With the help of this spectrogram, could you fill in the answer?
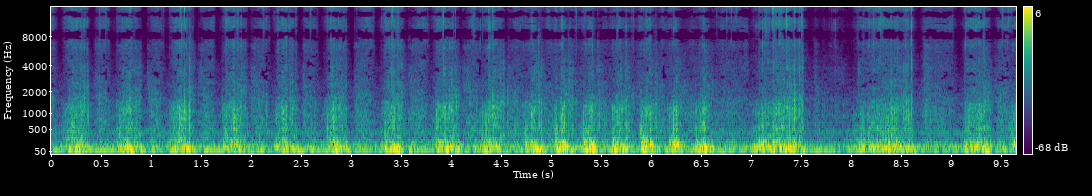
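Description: Short fingernails and fingertips of both hands scratch and rub across the pile of a beige looped or bouclé carpet or rug covering a flat surface. The result is a steady run of quick, dull, low scraping strokes with a soft rustling texture and almost no bright edge.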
